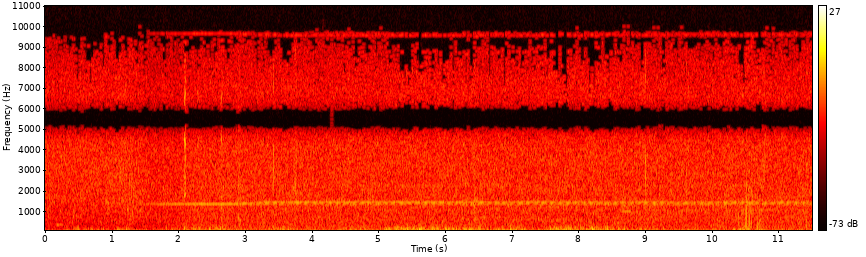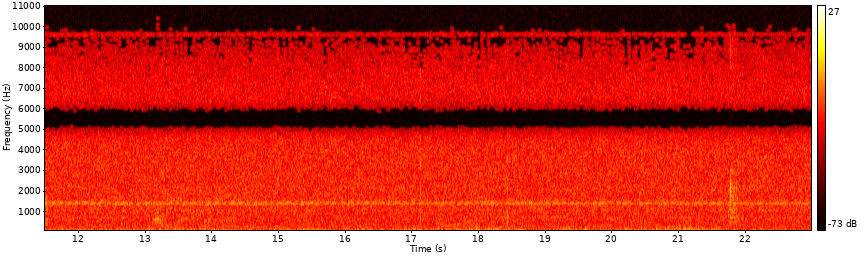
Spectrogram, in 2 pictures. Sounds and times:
Boat, Water vehicle: 0.0s - 23.0s.

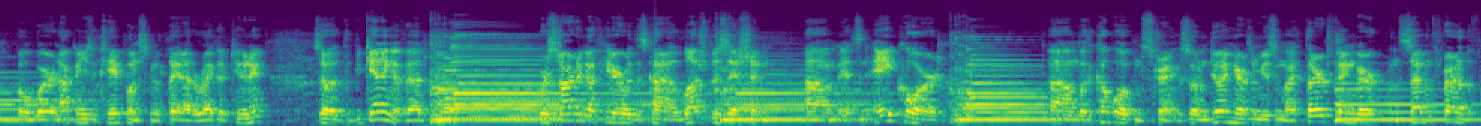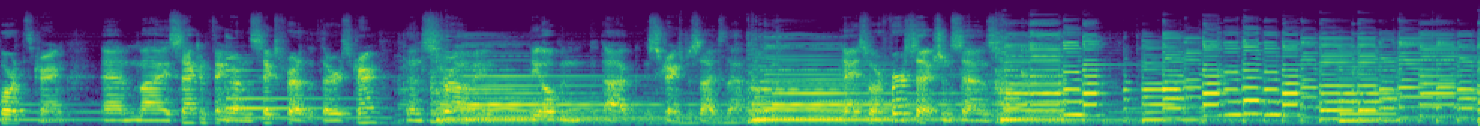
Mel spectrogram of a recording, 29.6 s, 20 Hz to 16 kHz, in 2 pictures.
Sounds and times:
Acoustic guitar: 0.0s - 2.3s, 3.0s - 29.6s
Speech: 0.2s - 4.4s, 5.4s - 9.5s, 10.5s - 22.4s, 23.2s - 25.0s.

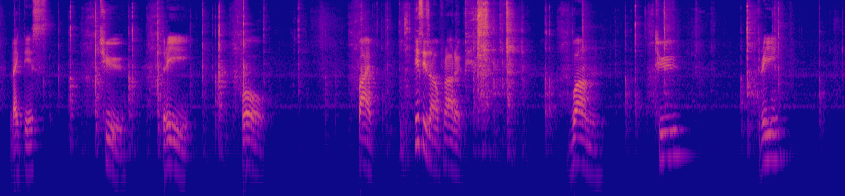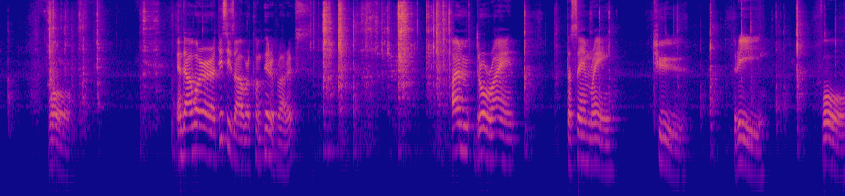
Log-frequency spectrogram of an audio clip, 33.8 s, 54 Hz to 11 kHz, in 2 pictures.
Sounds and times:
Speech: 0.2s - 1.0s, 2.0s - 2.6s, 3.2s - 3.9s, 4.8s - 5.4s, 7.2s - 7.6s, 8.3s - 9.3s, 11.4s - 12.1s, 13.1s - 13.8s, 15.2s - 15.8s, 17.9s - 18.5s, 20.4s - 23.1s, 25.9s - 27.3s, 28.2s - 29.3s, 30.0s - 30.7s, 31.6s - 32.3s, 33.3s - 33.8s.

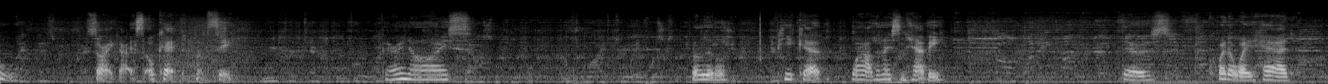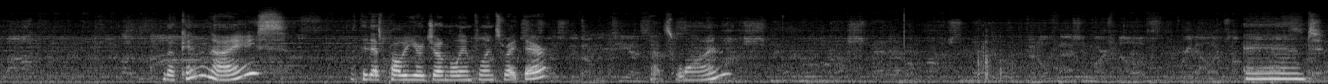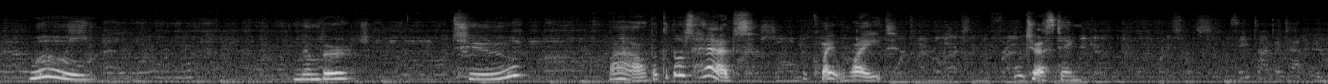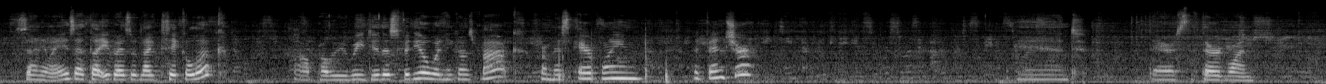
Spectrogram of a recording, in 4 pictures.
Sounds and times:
Speech: 0.0s - 9.5s, 11.2s - 13.0s, 14.6s - 16.2s, 16.8s - 28.6s, 29.5s - 30.3s, 31.1s - 32.0s, 32.6s - 52.8s
Inside, small room: 0.0s - 53.1s
Music: 0.0s - 53.1s.

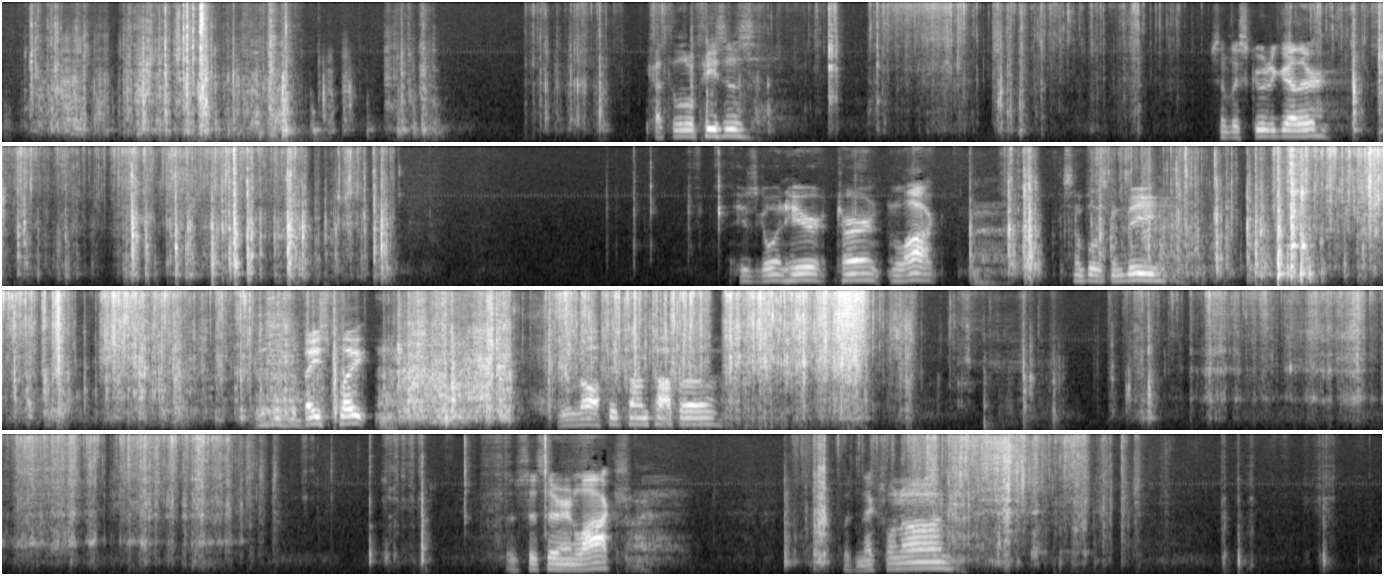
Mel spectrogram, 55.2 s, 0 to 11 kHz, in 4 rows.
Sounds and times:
Speech: 6.5s - 7.6s, 12.1s - 13.3s, 21.1s - 23.2s, 24.4s - 25.5s, 30.2s - 31.5s, 33.2s - 34.8s, 46.5s - 47.7s, 49.8s - 51.0s.

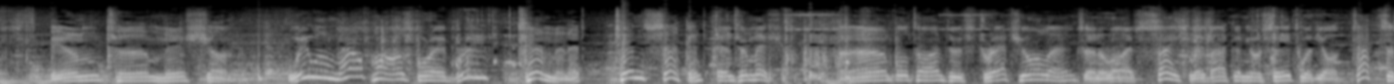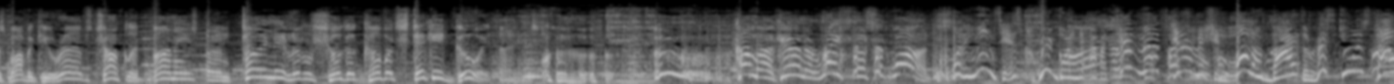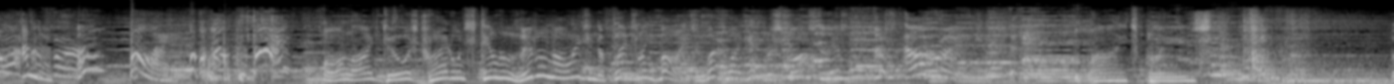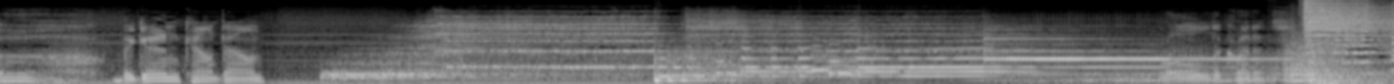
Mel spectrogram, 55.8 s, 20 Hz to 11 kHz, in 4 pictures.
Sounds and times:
Speech: 8.4s - 19.3s, 30.6s - 37.5s, 43.0s - 44.5s, 53.4s - 54.8s.

